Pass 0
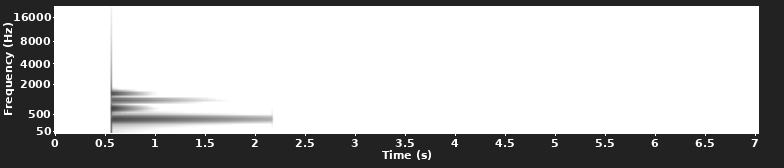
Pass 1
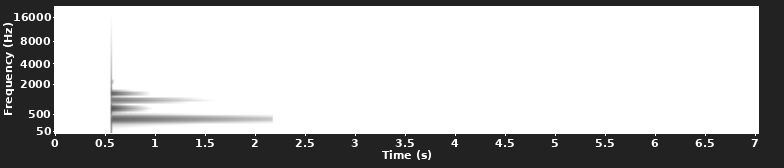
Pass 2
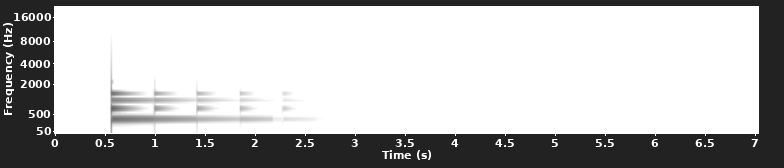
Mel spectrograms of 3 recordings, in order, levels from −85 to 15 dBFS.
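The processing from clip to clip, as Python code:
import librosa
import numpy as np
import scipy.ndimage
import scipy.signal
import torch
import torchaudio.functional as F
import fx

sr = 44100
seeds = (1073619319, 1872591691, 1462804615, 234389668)

y1 = fx.bass_treble(x, sr, bass_db=-8, treble_db=1)
y1 = fx.small_body(y1, sr, hz=(1200.0, 2200.0), ring_ms=45, db=9)
y1 = y1 * librosa.db_to_amplitude(-8.5)
y2 = fx.echo_feedback(y1, sr, ms=428, feedback_pct=46, wet_db=-19.0)
y2 = y2 * librosa.db_to_amplitude(-5.0)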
